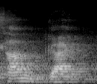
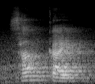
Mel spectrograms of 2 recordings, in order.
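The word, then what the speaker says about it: 三回: Untuk yang ketiga, kami menggunakan "sangai." "Sangkai" juga bisa, tetapi terkadang kami hanya menyebutnya "sangai." Sangkai.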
